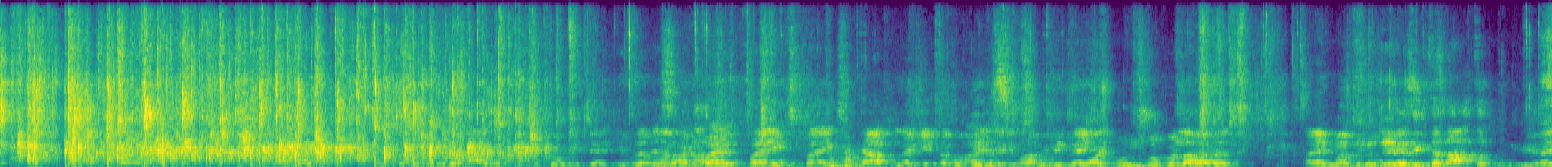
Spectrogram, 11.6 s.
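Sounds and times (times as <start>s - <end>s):
applause for a participant during a live video game quiz: 0.0s - 4.8s
speech: 4.4s - 11.6s.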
